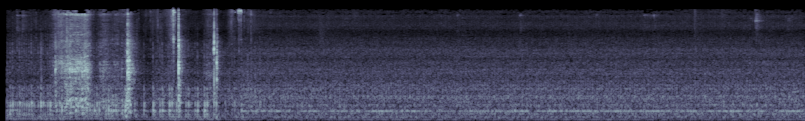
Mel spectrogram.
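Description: A stopped train's engine idles with a steady low hum.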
